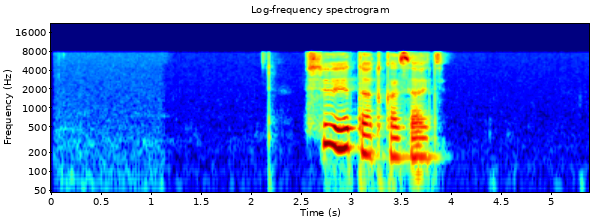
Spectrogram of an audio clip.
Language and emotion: Russian, sad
